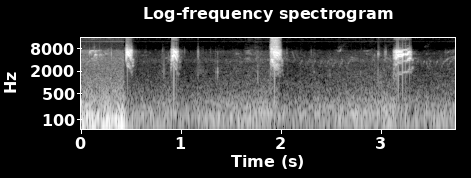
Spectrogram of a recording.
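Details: Four brief, loud, high chips from a female double-collared seedeater meant to rouse males, spaced irregularly across under four seconds over a soft background hiss.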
